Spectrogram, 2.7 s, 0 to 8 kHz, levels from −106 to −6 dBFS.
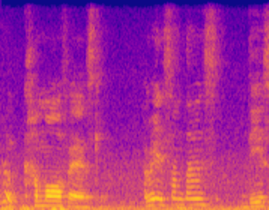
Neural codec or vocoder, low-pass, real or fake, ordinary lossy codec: none; none; real; none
